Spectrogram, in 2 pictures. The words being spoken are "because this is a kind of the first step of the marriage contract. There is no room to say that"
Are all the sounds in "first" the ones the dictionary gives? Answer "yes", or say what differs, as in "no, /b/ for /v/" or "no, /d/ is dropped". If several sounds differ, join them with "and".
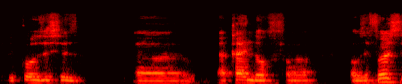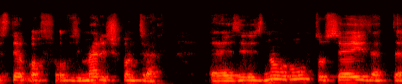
yes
